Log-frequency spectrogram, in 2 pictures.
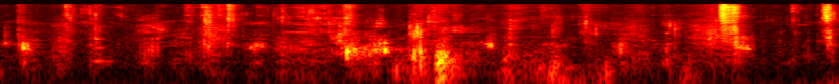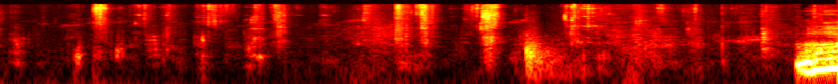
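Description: Close-up eating sounds of people eating chicken curry by hand: chewing and biting, with scattered soft clicks and mouth smacks.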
